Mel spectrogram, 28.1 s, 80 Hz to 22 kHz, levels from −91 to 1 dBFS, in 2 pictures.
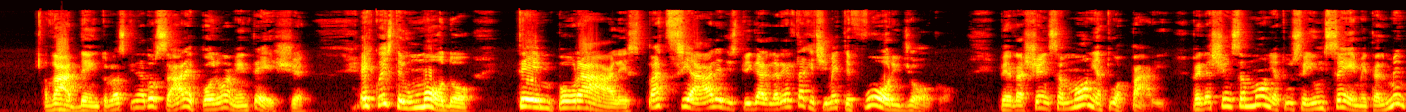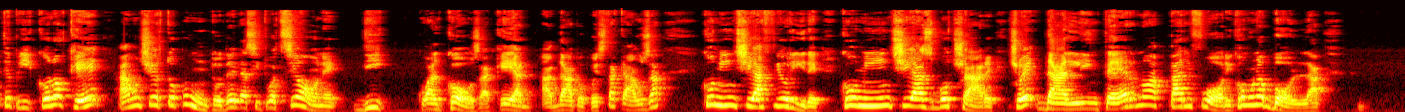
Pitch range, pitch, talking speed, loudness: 200-295 Hz, 245 Hz, 145 wpm, -15 LUFS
